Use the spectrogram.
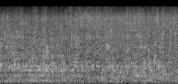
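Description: Water falling steadily into a small aquaponic fish tank, aerating it without air stones; a loud, continuous, close-up splashing rush with no pauses.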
